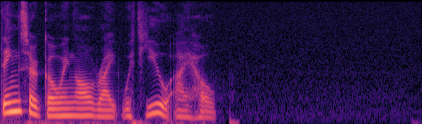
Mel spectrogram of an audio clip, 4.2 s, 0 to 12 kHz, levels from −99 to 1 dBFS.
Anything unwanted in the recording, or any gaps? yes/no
no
